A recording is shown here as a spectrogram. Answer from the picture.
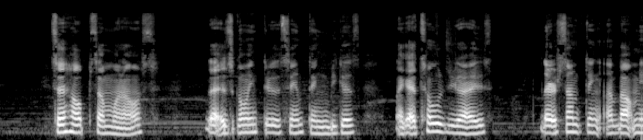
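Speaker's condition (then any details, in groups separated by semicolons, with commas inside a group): Cerebral palsy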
